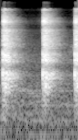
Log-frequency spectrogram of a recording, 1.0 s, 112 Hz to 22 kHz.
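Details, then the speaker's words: High-energy focused (not radial) orthopedic shockwave therapy device fired on the operator's hand, frequency being raised from 120 to 150 at intensity 11: sharp, loud snapping shots, three in about one second, each with a short fading tail. "You can feel the difference in the sound also. And I can feel the difference in my hand also."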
